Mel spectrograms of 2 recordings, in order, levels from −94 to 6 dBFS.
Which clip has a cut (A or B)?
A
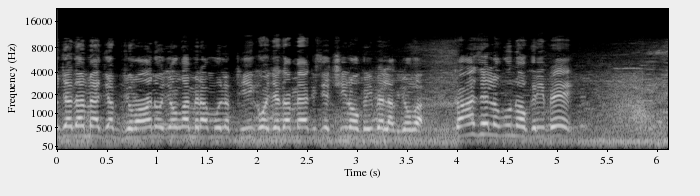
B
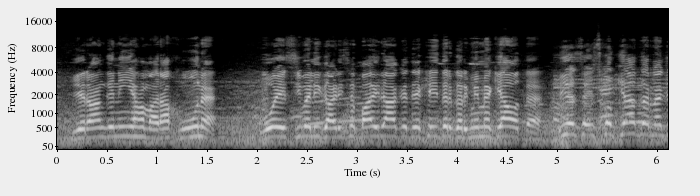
B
